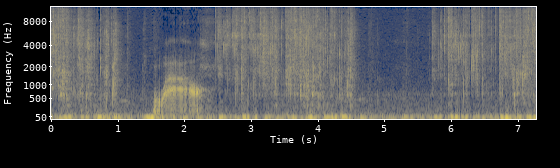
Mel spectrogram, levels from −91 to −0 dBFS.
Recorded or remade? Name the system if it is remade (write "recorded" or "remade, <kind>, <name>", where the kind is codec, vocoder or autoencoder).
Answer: recorded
